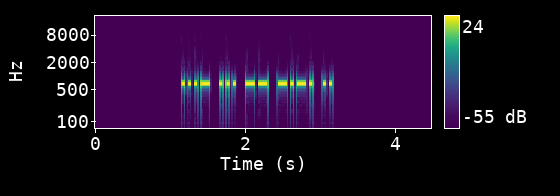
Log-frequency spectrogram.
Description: Morse code, heard as a keyed tone, about 27 wpm, 700 Hz. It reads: VSMCI
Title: Code Groups - 5 Letter:Numbers - 28wpm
